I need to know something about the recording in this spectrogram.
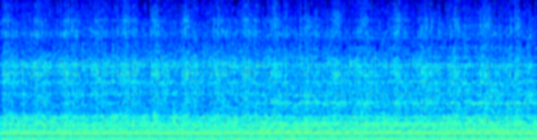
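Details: Oil-less air compressor: fast, even mechanical pulsing over a loud steady hum from a laboring pump; worn compression rings are the probable cause.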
